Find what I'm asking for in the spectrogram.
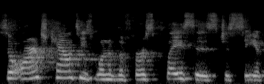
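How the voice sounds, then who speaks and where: A woman is speaking with a New York accent. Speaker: public health school dean. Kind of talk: online talk to alumni.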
